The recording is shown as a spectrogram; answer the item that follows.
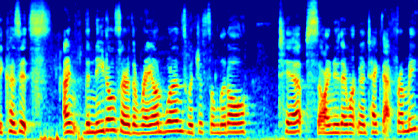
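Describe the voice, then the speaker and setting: On a very clean recording with a silent background, a woman with a fairly high pitch and an unremarkable speaking voice talks at a moderate pace with fairly even intonation. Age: 60s. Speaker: nurse and craft podcast co-host. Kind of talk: casual chat.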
